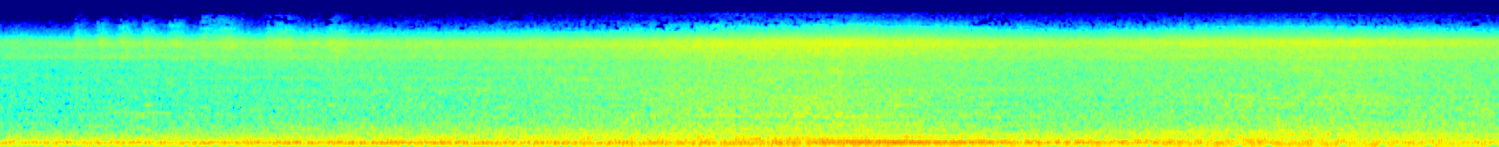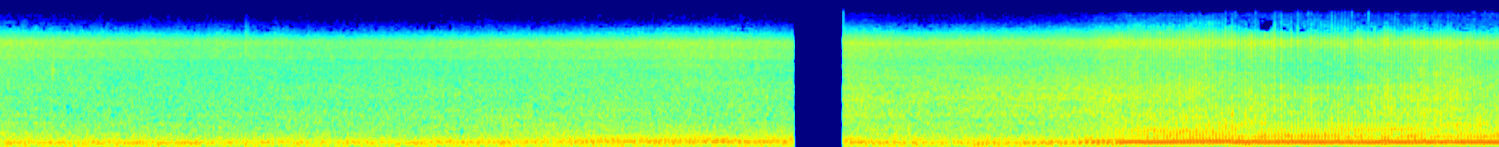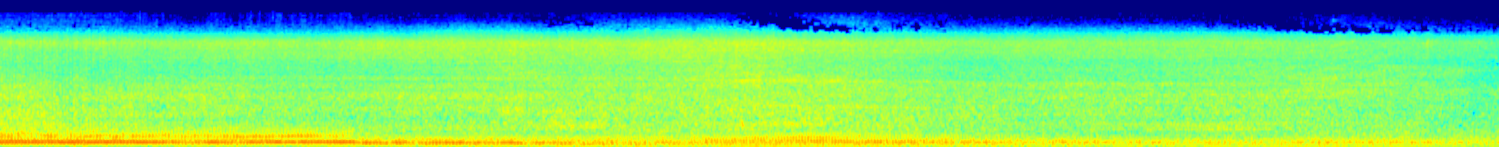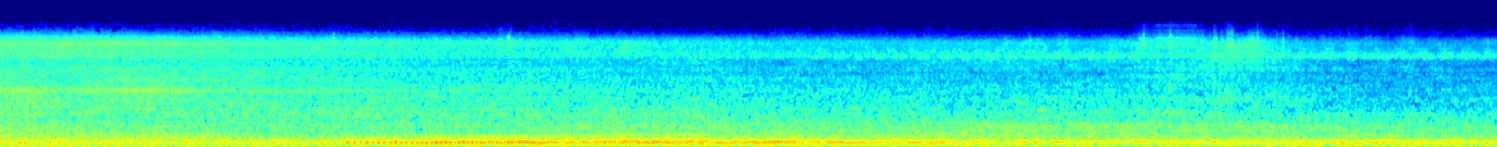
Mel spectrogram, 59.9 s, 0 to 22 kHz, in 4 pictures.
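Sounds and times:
vehicle engine running: 0.0s - 59.0s.

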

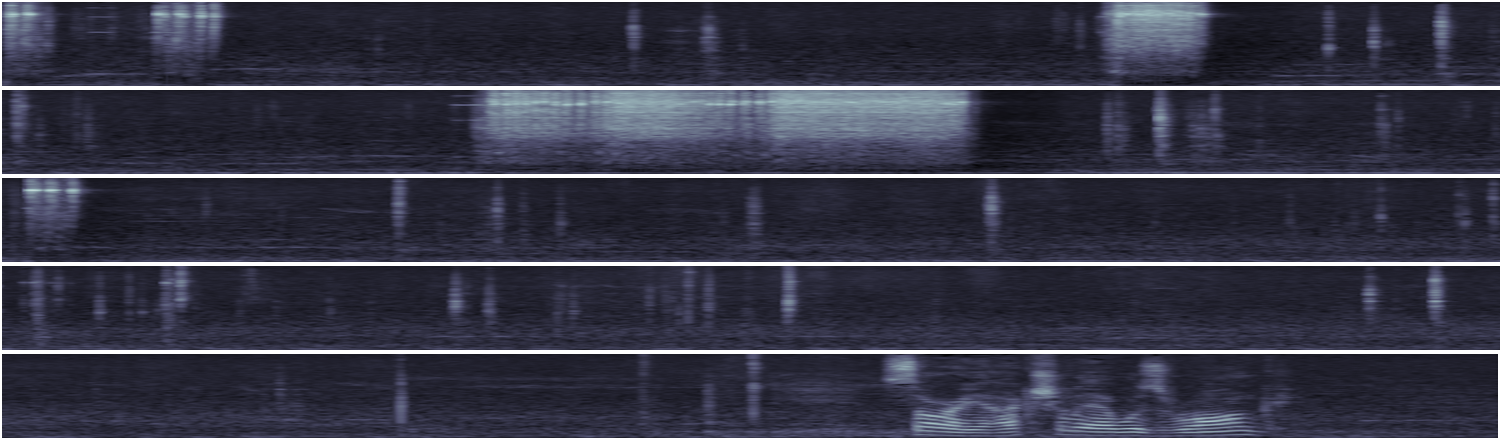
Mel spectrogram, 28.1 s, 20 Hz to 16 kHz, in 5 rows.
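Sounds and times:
hand ratchet clicking: 0.0s - 0.9s, 4.0s - 6.0s, 7.4s - 10.2s, 11.2s - 11.6s.

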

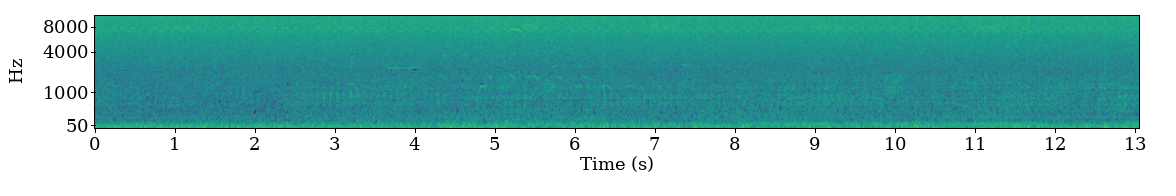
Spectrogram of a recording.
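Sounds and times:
wind buffeting microphone: 1.8s - 13.0s
faint bird calls: 3.1s - 8.0s.

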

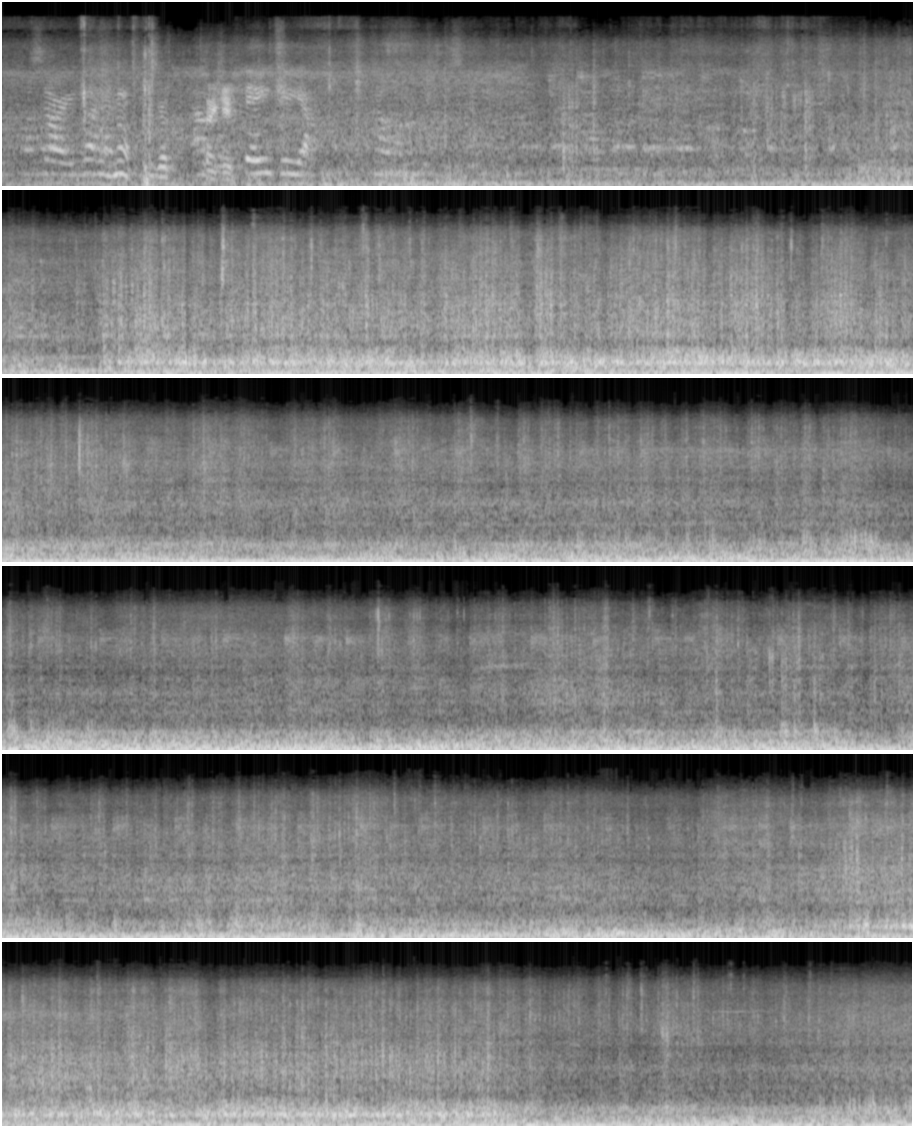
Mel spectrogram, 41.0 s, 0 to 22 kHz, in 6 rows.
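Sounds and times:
wind rumble on microphone: 0.0s - 40.9s.

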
